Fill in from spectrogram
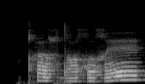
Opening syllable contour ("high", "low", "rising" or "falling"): low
